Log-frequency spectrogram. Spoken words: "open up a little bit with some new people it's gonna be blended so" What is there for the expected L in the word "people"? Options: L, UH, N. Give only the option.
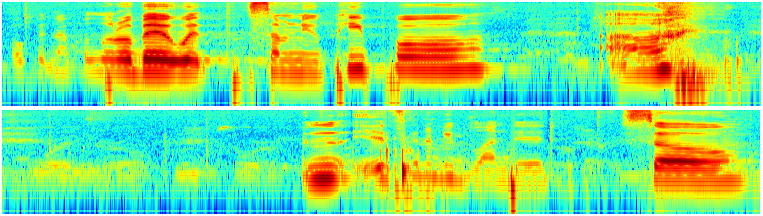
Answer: N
